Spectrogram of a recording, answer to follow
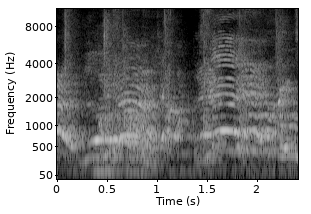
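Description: A woman preaching in a loud, shouting voice, with the congregation calling out around her.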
